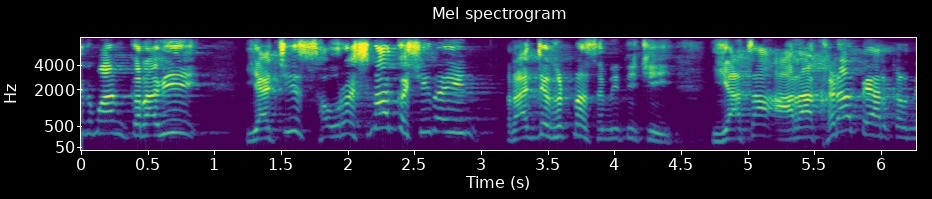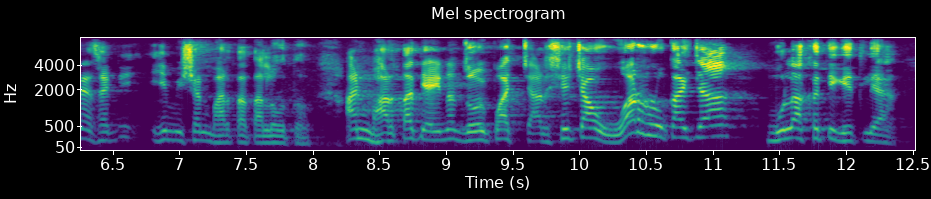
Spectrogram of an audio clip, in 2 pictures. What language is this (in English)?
Marathi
